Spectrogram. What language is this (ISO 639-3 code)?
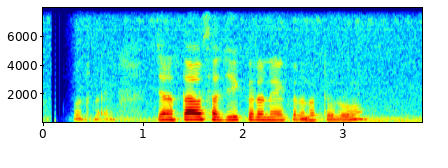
sin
